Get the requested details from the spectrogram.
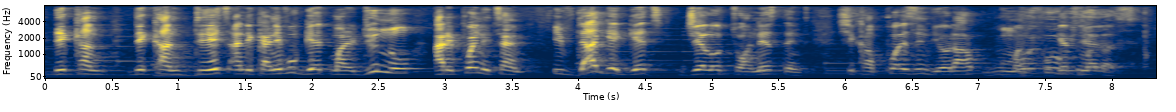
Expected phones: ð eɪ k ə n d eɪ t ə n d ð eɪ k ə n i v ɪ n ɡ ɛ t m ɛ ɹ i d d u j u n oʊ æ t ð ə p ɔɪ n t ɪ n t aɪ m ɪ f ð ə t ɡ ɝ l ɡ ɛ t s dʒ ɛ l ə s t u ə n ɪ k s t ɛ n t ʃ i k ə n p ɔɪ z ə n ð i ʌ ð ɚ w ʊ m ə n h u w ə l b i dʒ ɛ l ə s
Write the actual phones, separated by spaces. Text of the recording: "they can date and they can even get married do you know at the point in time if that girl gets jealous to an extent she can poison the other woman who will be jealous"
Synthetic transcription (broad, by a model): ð eɪ k ə n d eɪ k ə n d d eɪ k ə n i v ɪ n ɡ ɛ t m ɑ ɹ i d d u j u n oʊ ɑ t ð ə p ɔɪ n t ɪ n t aɪ m ɪ f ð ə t ɡ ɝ ɡ ɛ t s dʒ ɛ l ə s t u ə n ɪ s t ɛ n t ʃ i k ə n p ɔɪ z ə n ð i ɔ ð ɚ w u m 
